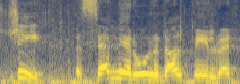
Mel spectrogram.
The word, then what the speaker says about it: Qi: Spelled QI and pronounced as Chi, a 7-year-old adult male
